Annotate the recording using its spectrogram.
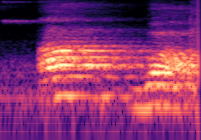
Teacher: Semivogal, vogal, terminou de ditongo, na mesma sílaba. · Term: ditongo crescente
